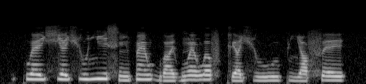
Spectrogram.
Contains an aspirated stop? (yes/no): no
